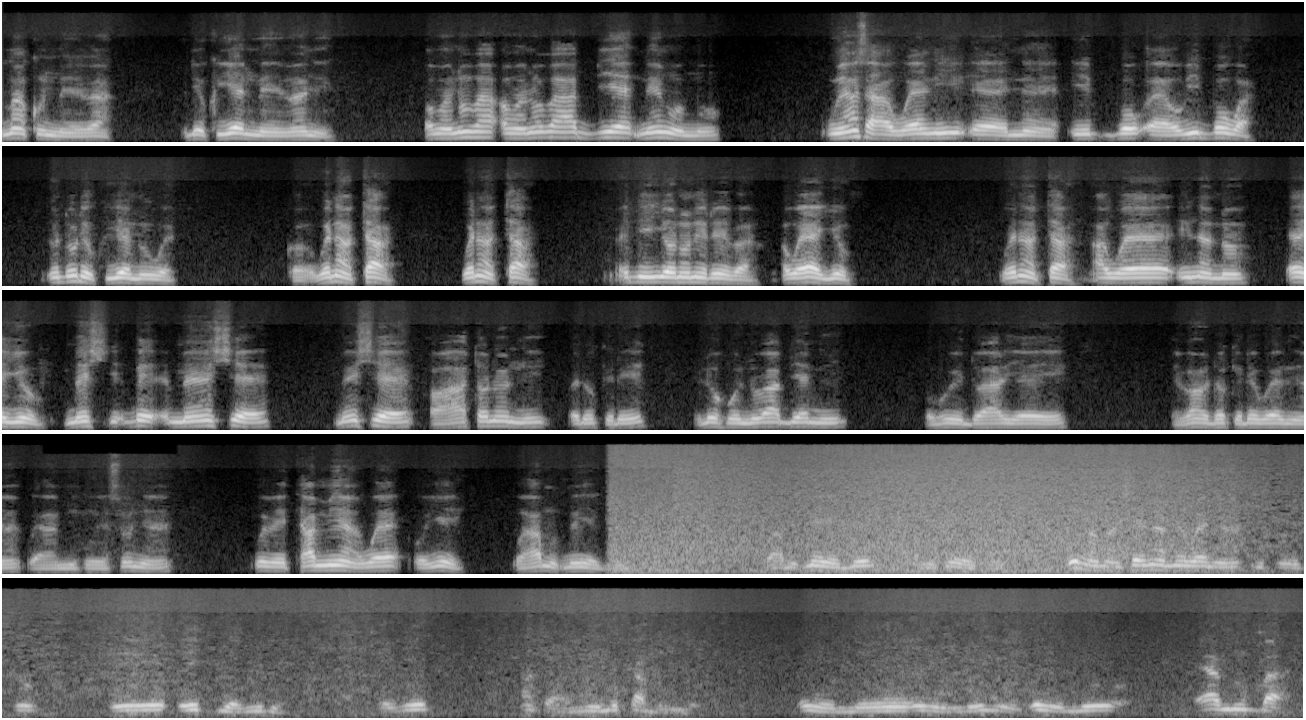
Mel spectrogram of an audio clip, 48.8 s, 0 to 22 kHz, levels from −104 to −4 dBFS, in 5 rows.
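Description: Noise suppressor artifacts run through the whole recording: the steady background is pulled down by about 19 dB, leaving a residue that dips between phrases. Around 34 s the room noise jumps by about 22 dB, and the noise suppressor is caught up short. From 33.83 to 39.03 s the louder noise passes with only about 13 dB of reduction, sinking as the estimate adapts over 5.2 s. Speech cut by the noise suppressor follows at 38.66–41.19, 41.8–42.29, 42.94–44.29, 45.02–45.46 and 46.14–48.82 s. The noise suppressor treats parts of the speech, now only about 9 dB above the noise, as noise. It dips them by up to about 18 to 21 dB, so word fragments sound swallowed. The affected portions add up to under a second in most spans and a fraction of a second in the shorter ones.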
